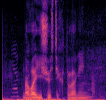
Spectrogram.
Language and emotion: Russian, neutral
